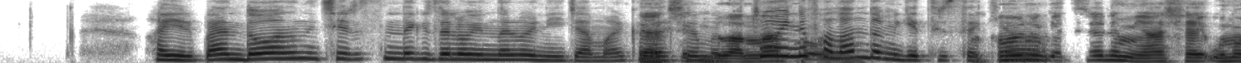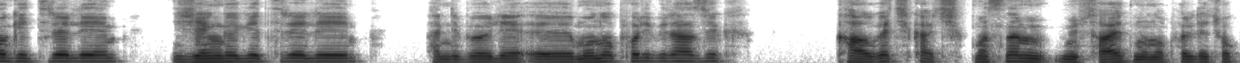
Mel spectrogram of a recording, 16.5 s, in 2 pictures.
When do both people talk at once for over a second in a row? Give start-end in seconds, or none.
4.2-5.8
